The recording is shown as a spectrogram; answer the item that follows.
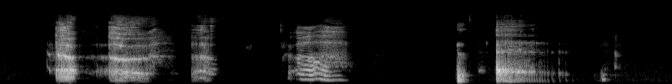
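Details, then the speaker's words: Woman burping after chugging seltzer and beer: several loud, throaty burps in a row, some long and rumbling, short gaps between, in a quiet room; burping. "wow that was like three different tones it was like um a musical instrument that was only half a beer"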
